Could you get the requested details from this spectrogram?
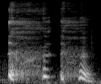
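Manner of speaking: short smoker's cough; hacking cough; harsh cough. Real, not acted. Coughing after hit.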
